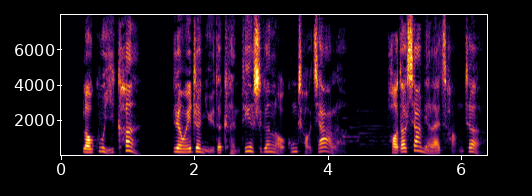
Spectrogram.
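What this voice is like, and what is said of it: Usual voice. Nothing is said of it.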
